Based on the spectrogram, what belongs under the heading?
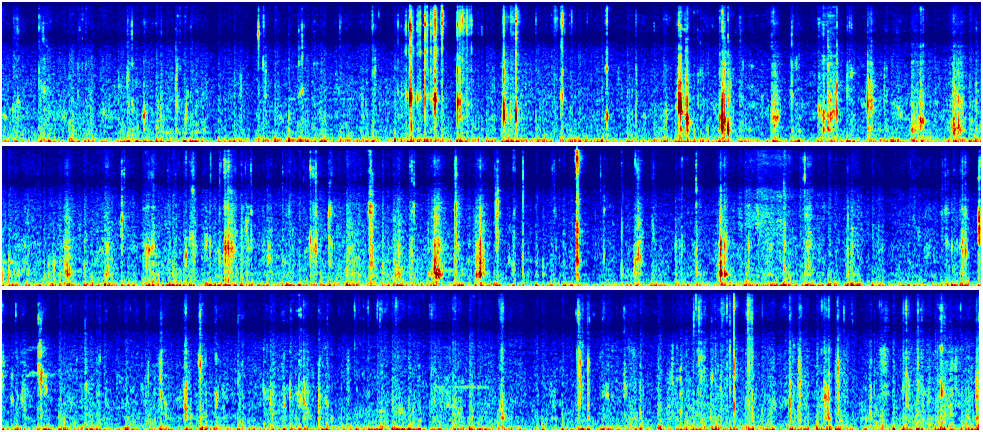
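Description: Close-miked chewing of a mouthful of rice and fried grouper eaten by hand, with many short irregular mouth clicks.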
